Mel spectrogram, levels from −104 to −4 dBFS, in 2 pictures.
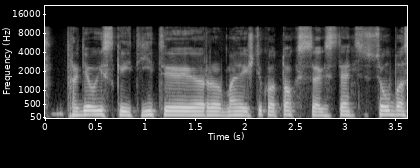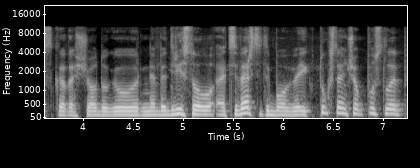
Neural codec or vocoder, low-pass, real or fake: none; 9.9 kHz; real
